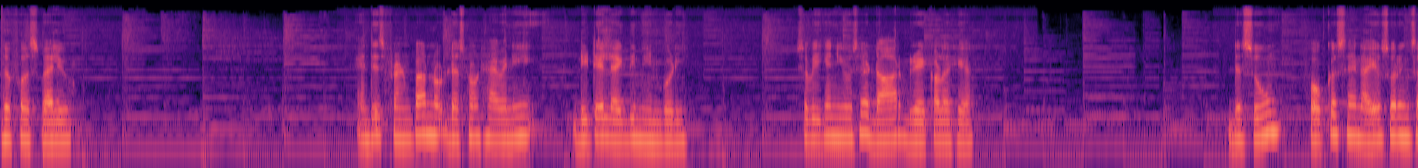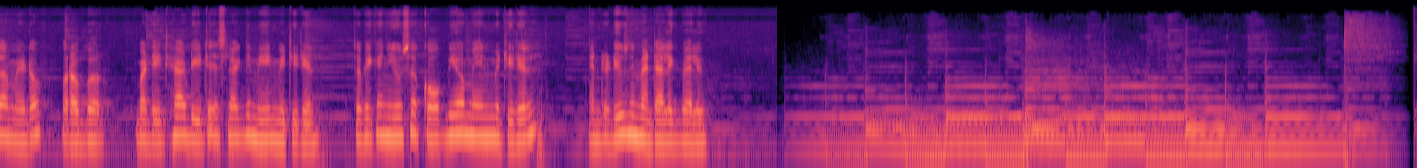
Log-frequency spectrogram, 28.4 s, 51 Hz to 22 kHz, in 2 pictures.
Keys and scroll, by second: 22.2 ctrl+shift+z, 25.9 shift+z, 28.0 shift+h.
